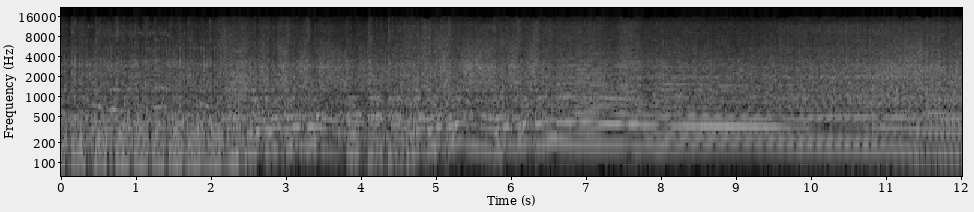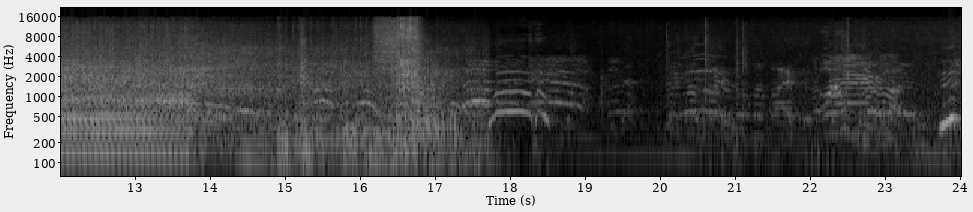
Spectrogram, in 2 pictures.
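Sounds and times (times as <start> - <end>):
car engine revving: 0.0 - 17.4.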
